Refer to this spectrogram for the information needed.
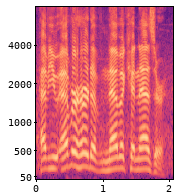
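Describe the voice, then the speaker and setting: A man hosting street interviews, including a direct-to-camera intro, asks passers-by the same questions in a plain, hesitant way full of fillers and restarts. His voice sits high with lively intonation and a brisk pace, over a faint crowd and a little hiss or hum.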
